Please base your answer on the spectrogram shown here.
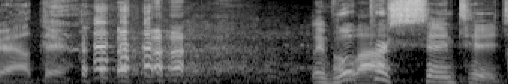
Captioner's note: everyone laughs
